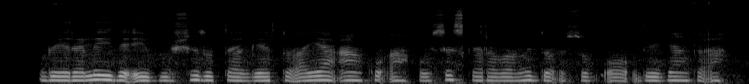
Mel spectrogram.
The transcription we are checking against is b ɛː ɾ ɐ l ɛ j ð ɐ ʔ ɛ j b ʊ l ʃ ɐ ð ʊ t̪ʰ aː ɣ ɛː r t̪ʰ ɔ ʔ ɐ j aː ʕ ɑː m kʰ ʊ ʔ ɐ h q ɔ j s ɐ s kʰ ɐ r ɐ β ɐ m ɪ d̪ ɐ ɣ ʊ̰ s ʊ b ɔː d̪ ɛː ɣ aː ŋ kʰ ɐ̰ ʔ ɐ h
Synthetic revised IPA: b ɛː ɾ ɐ l ɛ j ð ɐ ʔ ɛ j b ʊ l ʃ ɐ ð ʊ t̪ʰ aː ɣ ɛː r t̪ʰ ɔ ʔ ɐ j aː ʕ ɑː ŋ kʰ ʊ ʔ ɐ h q ɔ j s ɐ s kʰ ɐ r ɐ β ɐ m ɪ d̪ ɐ ʕ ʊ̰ s ʊ b ɔː d̪ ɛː ɣ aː ŋ kʰ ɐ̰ ʔ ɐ h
